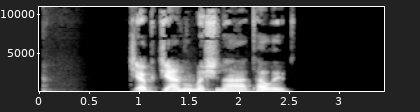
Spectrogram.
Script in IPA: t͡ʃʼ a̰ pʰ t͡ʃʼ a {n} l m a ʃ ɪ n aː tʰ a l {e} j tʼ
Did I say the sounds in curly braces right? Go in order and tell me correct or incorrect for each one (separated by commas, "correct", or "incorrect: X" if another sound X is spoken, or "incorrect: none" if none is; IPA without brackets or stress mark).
correct, correct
